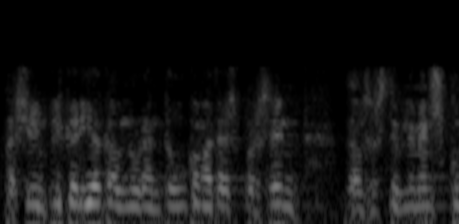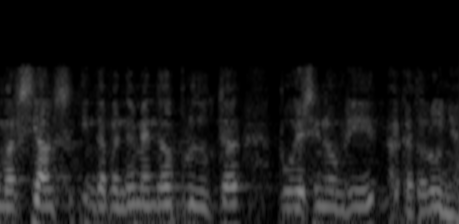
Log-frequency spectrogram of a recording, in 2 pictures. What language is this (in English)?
Catalan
